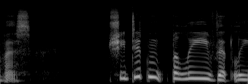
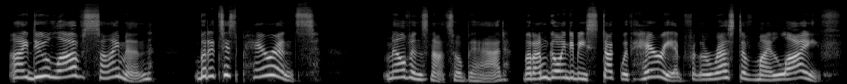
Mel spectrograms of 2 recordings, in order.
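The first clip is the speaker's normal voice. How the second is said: higher and louder, complaining; frustrated young wife; 6 semitones higher, 5 dB louder than usual. Acted. Favor complaining about Harriet, higher and aggrieved. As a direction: vent about the mother-in-law. Voiced character dialogue.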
